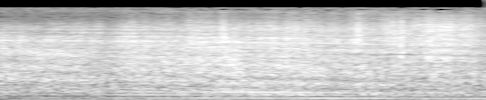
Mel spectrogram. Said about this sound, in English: Small, little mosquito kind of plane.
